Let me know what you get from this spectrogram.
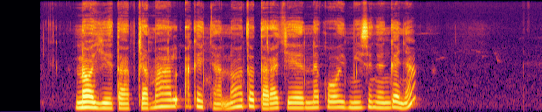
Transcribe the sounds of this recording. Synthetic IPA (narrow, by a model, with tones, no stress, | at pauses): nɔ˨je˨ta˨pt͡ʃa˨ma˦la˦kɛ˦˨ɲa˨nɔ˦tɔ˦ta˨ɾa˦t͡ʃɛ˦nɛ˦kɔ˦imi˦sɪ˦ŋɛ˨ŋɡɛ˦ɲa˦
